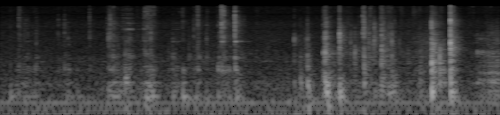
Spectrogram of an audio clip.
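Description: Irregular light clicks and taps of small makeup items and brushes being handled and moved about while someone rummages for a dropped brush.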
